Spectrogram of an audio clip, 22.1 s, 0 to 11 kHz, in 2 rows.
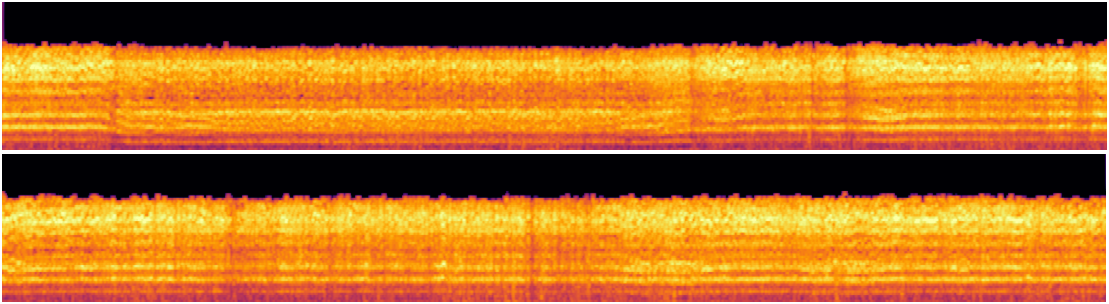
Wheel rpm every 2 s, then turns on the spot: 210, 160, 170, 190, 230, 230, 230, 240, 230, 220, 230.
none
